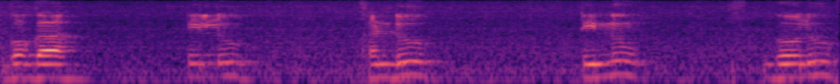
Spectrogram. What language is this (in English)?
Dogri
